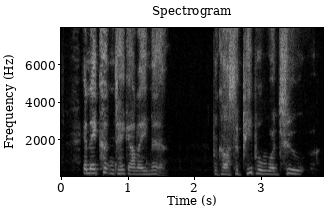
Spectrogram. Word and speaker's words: Amen: And that catalytic agent, the Egyptians call their one God, and you may have heard this word before, is spelled A-M-E-N.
